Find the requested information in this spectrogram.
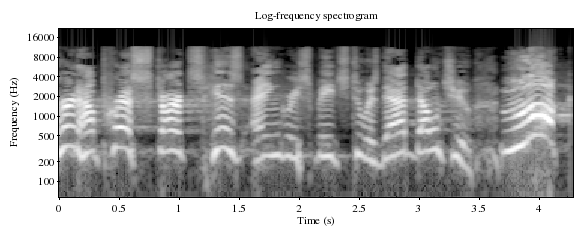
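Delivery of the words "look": sharp loud rebuke, pitched up. Retold or imitated. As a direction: bark it at your father. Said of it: "You can almost see his finger wagging".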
